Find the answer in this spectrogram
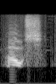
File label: chitchat; svencoop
